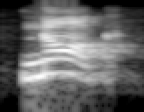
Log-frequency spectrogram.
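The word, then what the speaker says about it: knock: नॉक, नॉक means खटखटाना होता है, door, तो यहाँ पर आप देखिए के साइलेंट है।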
